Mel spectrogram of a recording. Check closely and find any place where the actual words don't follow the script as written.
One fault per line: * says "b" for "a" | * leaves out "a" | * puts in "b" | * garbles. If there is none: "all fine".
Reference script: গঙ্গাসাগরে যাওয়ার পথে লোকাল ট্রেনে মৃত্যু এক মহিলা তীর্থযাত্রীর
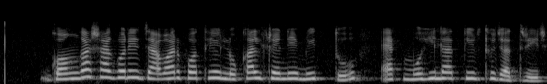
all fine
